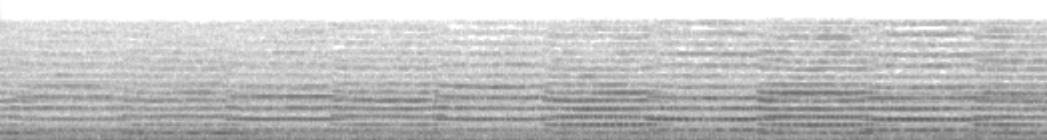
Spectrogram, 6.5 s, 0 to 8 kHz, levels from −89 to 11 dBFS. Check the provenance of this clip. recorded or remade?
recorded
